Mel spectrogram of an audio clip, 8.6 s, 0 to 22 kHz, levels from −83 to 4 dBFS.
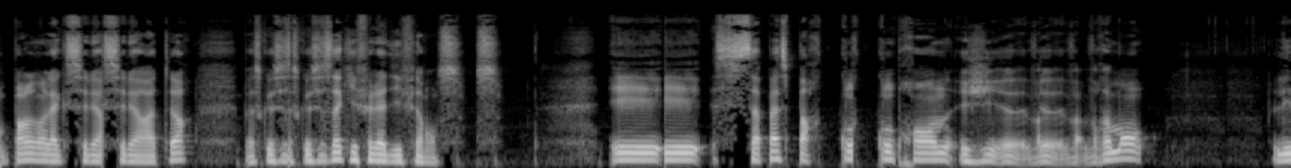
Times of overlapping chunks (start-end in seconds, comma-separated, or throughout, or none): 0.67-0.92, 1.92-2.17, 3.17-3.42, 4.42-4.67, 5.67-5.92, 8.17-8.42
